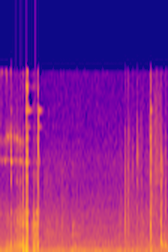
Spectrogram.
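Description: A quick cluster of clinks and rattles about half a second in: small hard objects being handled close to the microphone. Low room hum follows.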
